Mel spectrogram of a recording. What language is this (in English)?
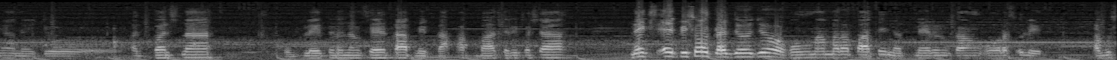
Filipino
